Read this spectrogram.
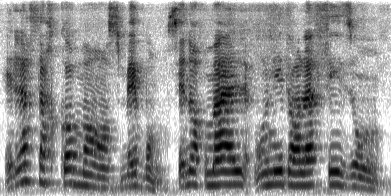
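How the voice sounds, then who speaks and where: A tarot card reader with a stuffy nose from a cold gives viewers a casual reading, chatting and rambling with lots of hesitations and some coughing. Her voice is medium-pitched and dark in tone, her pace unhurried, and the highs are cut off.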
